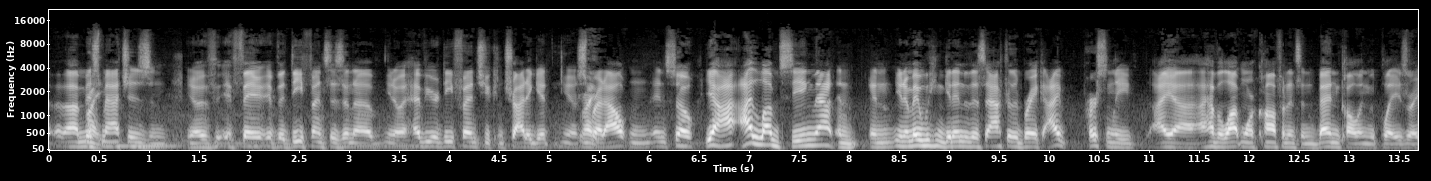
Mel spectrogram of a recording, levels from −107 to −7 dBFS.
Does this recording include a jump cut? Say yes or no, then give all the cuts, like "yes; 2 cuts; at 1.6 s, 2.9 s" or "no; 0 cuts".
yes; 3 cuts; at 1.3 s, 6.5 s, 10.9 s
